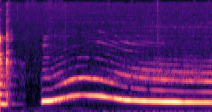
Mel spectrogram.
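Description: A woman humming one drawn-out "mmm", its pitch rising and then sinking into a level hold.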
